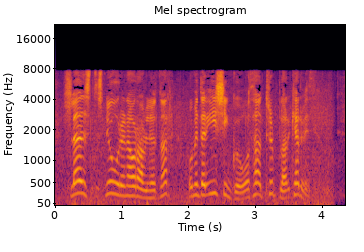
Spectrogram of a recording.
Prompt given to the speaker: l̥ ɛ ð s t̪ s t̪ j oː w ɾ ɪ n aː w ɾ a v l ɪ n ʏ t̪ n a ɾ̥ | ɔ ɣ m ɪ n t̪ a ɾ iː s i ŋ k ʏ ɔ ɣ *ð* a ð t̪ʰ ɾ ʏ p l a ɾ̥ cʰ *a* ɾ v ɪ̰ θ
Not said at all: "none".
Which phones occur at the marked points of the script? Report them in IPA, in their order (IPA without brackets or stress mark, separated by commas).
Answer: θ, ɛ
